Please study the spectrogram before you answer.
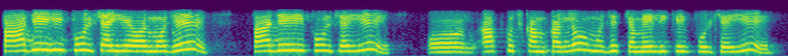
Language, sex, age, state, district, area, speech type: Hindi, female, 30-45, Madhya Pradesh, Hoshangabad, rural, conversation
